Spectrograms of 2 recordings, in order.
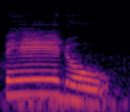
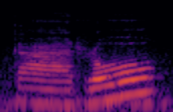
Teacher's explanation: la simple se pronuncia en un solo golpe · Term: vibrante simple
